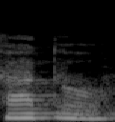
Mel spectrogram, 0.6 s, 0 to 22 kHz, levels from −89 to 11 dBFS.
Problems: low volume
